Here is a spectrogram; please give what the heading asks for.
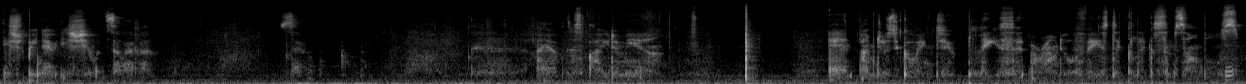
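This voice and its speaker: A woman voicing a curious alien examiner who tests a human, speaking in a soft, clinical ASMR whisper. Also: slow, pauses often, close to an everyday voice, poor audio. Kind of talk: ASMR medical roleplay.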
